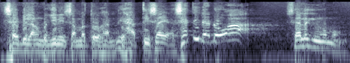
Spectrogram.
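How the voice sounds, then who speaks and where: A male pastor, preaching a sermon at a church service and telling a personal story in animated, slangy dialogue. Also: mid-range voice, fast talker, slightly rough.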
